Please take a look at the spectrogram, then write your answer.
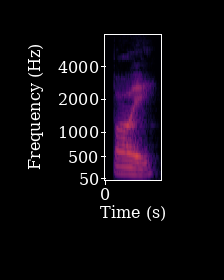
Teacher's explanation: the pronunciation clearly justifies the fact that we are trying to pronounce an A first and then an I at the last. So there are two vowel sounds of first of A, that is A, pa, A, and then next is A, pie. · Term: diphthongs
